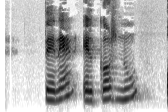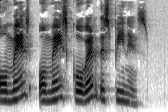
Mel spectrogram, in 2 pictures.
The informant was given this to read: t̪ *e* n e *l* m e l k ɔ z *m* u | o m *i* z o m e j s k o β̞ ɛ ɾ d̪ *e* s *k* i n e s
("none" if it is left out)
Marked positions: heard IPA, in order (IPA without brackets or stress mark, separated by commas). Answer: e, none, n, e, e, p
